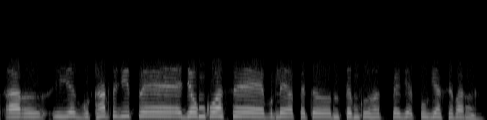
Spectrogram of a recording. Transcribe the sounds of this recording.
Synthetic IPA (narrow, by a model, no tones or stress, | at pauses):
aɾijəʔ̪ɡuʈʰaɾt̪əɡipɛd͡ʒɔmkɔwasɛbəlɛapɛd̪ɔnt̪əmkuɦaɾt̪pɛɡɛt̪̚kuɡijasɛbaŋa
